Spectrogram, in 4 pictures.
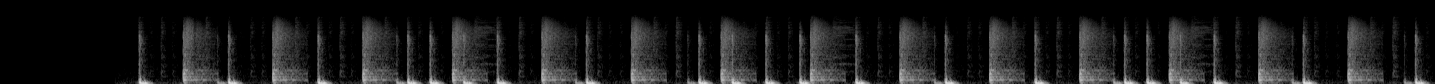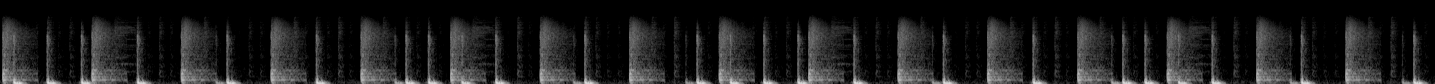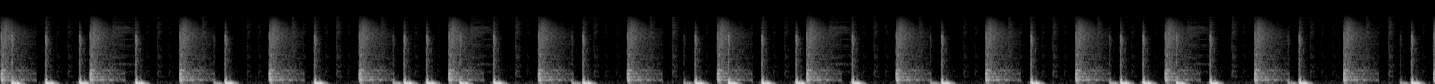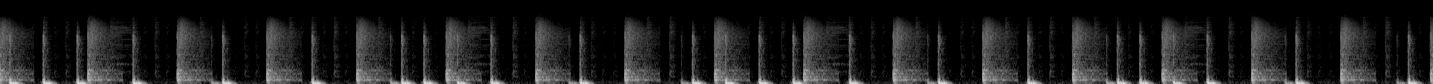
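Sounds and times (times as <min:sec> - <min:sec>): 
drums: 0:01.3 - 0:57.3.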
